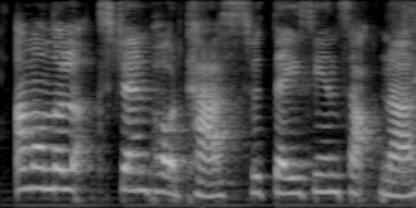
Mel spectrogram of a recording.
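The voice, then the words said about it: Put-on British accent. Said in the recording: “Do your best British accent. ... Yes, that's so good.”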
